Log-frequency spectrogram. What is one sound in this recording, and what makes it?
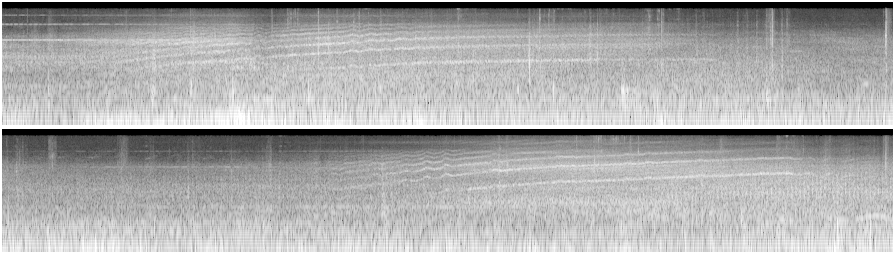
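A small electric motor whines, rising in pitch as a toy car speeds up.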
